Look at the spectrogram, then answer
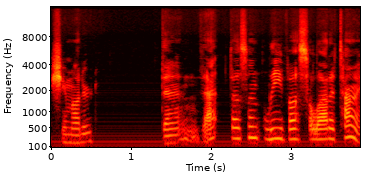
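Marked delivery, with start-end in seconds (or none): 1.4-3.9 soft, careful, wary, cautious delivery. He answers her just before they leave together, said cautiously. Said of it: "he said cautiously".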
